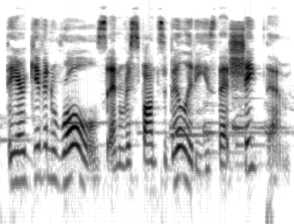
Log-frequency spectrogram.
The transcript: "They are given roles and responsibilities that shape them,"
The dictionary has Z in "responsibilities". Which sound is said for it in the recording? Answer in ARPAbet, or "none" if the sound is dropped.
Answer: Z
